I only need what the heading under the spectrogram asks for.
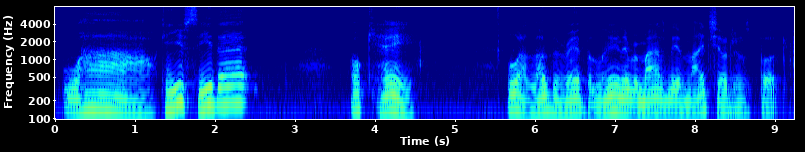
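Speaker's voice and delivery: usual speaking voice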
